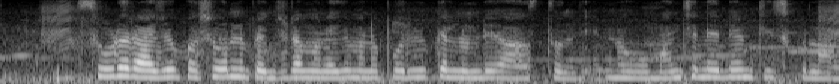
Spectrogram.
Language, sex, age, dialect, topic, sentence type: Telugu, female, 46-50, Telangana, agriculture, statement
